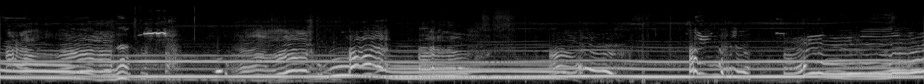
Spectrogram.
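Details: Wolves howling in a dense chorus: many overlapping long howls, some held level and steady, others sliding and wavering up and down, with rich harmonics and brief breaks between voices throughout.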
